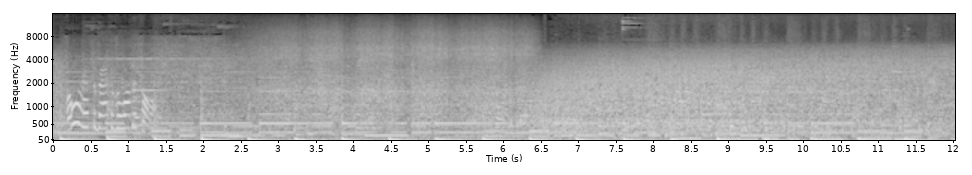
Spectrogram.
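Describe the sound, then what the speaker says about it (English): A loud, continuous roar of rushing falling water from behind a waterfall at Gardens by the Bay, Singapore, fills the whole clip, with a voice speaking briefly at the start and music faintly underneath. "Oh, we're at the back of the waterfall."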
